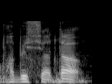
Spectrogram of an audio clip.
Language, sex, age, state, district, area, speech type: Odia, male, 45-60, Odisha, Ganjam, urban, spontaneous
